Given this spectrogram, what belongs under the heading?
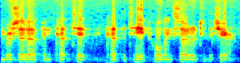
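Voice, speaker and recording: A man with a gravelly voice reading scripted story narration as narrator in a drama. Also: fairly low pitch, level tone, brisk, sharp tone. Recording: distant mic with background noise.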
